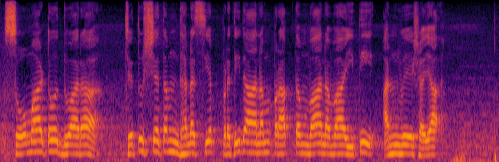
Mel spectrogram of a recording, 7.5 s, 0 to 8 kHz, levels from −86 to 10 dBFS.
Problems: none marked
